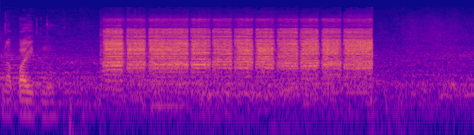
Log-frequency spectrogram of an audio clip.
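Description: Floppy drive motors buzz out a pitched tune.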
